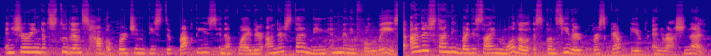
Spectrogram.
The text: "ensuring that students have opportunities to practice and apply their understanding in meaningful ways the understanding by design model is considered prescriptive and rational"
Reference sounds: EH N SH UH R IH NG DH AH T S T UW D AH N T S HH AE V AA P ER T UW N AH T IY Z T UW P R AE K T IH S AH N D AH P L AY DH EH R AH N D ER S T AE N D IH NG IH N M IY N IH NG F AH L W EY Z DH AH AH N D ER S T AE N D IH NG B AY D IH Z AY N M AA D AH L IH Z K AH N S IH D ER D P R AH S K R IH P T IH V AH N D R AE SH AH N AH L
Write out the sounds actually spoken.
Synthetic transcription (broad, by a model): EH N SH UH R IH NG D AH T S T UW D AH N T S HH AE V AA P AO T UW N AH T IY S T UW P R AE K T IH S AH N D AH P L AY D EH R AH N D ER S T AE N D IH NG IH N M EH N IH F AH L W EY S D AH AH N D ER S T AE N D IH NG B AY D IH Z AY N M AA D AH L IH S K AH N S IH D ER D P R AH S K R IH P T IH V AH N D R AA SH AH N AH L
